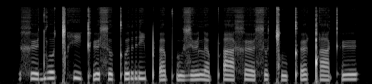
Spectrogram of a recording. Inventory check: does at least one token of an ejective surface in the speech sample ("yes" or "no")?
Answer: yes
